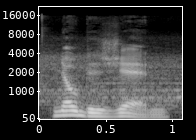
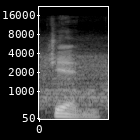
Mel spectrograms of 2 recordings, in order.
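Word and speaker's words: Djinn: So also, I've made a couple like mispronunciations, like Dijin. I call it Dijin, but it's pronounced Jin.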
